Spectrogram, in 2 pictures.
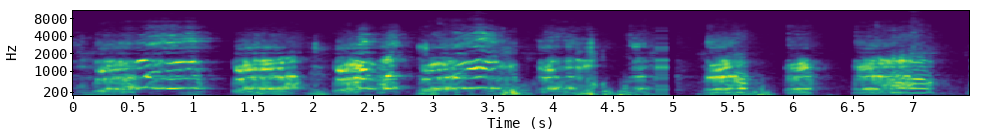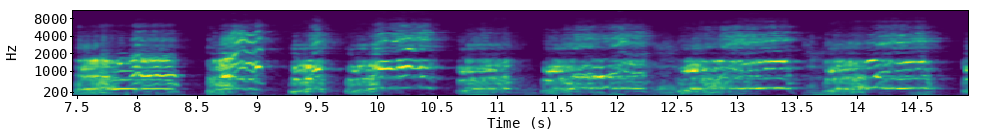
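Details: Pig giving loud, close, nasal grunts and squealing oinks in quick bursts of about a second each, with short gaps between them, running steadily throughout with no other sounds.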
